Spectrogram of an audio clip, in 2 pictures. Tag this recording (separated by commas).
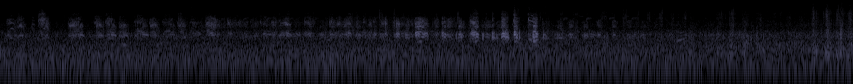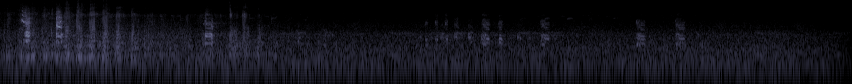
Fowl, livestock, Animal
